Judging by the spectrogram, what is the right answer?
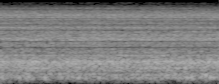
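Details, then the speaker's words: Pole Position II arcade machine on a modified board, first power-up after purchase: a constant loud hiss covers the game audio, alongside an explosion sound and odd noises; a sound-output fault, while the game itself works. "We got a little bit of a vertical issue, so let me get we have a sound issue up top. The sound is very strange, but we have a very working pole position too."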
